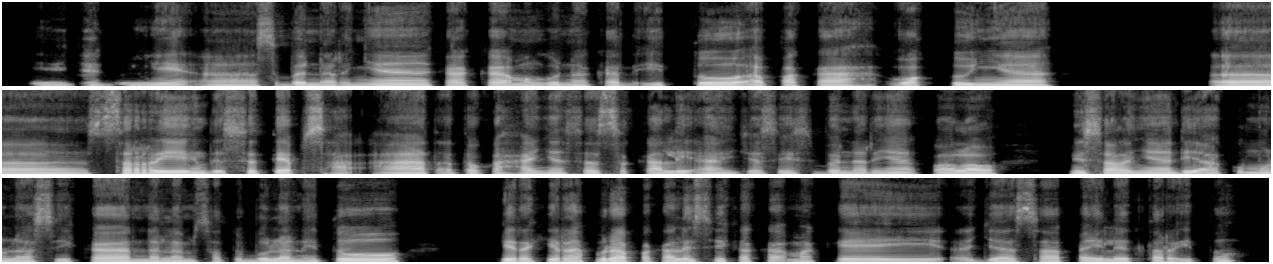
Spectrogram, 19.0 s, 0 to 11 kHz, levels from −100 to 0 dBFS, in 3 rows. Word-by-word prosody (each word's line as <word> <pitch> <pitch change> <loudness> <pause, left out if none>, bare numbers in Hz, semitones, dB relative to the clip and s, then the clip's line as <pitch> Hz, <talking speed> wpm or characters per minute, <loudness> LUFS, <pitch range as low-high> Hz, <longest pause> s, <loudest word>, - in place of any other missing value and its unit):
Ya 105 -2 -5 0.2
jadi, 110 +9 -2
eee, 115 -2 -3
sebenarnya 130 +10 +1
Kakak 135 +7 +1
menggunakan 120 -5 -3
itu 155 +9 +3
apakah 125 -1 0
waktunya, 125 0 +1 0.7
eee, 115 0 +3
sering 150 -5 +4
di - - -1
setiap 135 -1 +1
saat, 125 +5 -1
ataukah 125 +2 -4
hanya 145 +1 -1
sesekali 140 -1 -2
aja 120 +2 -3
sih 165 +1 -5
sebenarnya, 140 +2 -3
kalau 125 +1 +3 0.3
misalnya 130 +4 +2
diakumulasikan 125 0 0
dalam 115 -2 -2
1 110 0 -10
bulan 115 0 +1
itu 165 +11 +4 0.5
kira-kira 140 +6 +2
berapa 130 -7 +2
kali 135 +8 0
sih 230 +4 -5
Kakak 195 -2 -5
makai 145 -1 -1 0.2
jasa 125 +1 -1
paylater 125 0 -1
itu? 190 - -7
130 Hz, 115 wpm, -24 LUFS, 120-145 Hz, 0.7 s, sering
